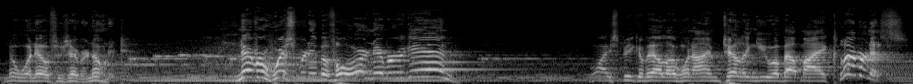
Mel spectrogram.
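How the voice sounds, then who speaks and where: A gloating murderer in an old-time radio chiller, his high voice swooping wildly as he cackles and lingers on favorite words. He boasts with theatrical relish, performed live with music behind him. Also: big pitch swings, sharp tone, heavily acted. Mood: imperious, agitated. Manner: cackling, theatrical, savoring pauses and repeated words. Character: gloating, boastful male serial killer showing off his murder house. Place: live performance at a winery venue. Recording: live stage radio play over music.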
